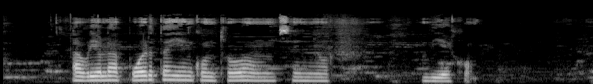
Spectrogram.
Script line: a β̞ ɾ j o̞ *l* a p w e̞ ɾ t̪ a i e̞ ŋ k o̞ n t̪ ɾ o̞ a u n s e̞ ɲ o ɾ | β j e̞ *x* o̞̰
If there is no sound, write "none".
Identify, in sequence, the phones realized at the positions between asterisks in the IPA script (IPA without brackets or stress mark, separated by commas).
l, x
